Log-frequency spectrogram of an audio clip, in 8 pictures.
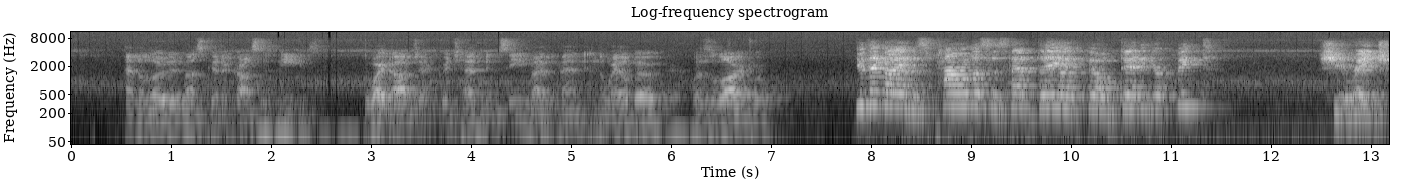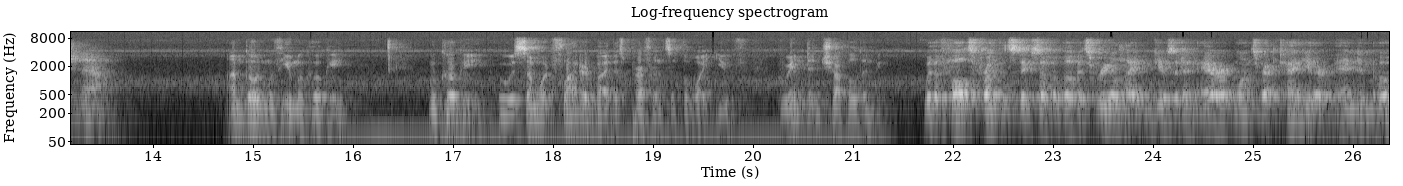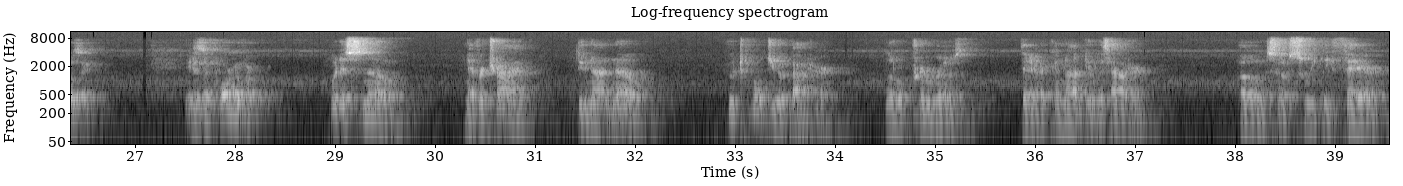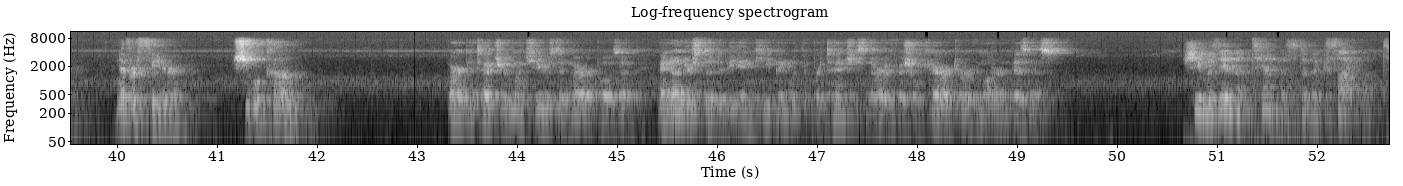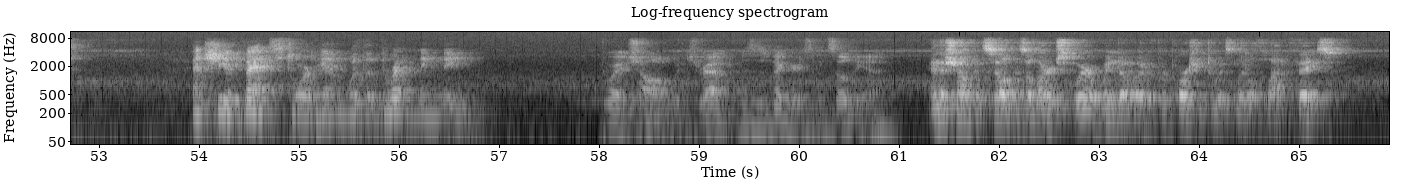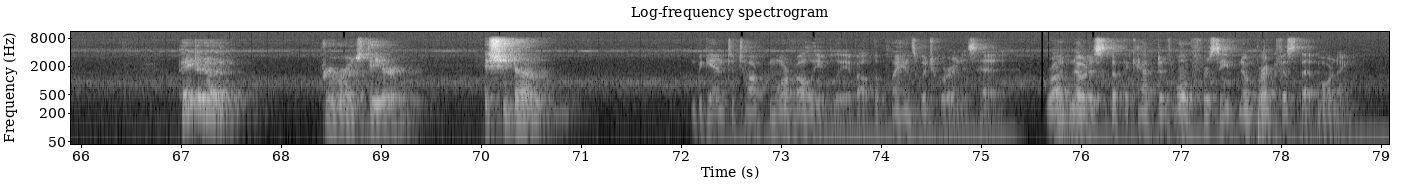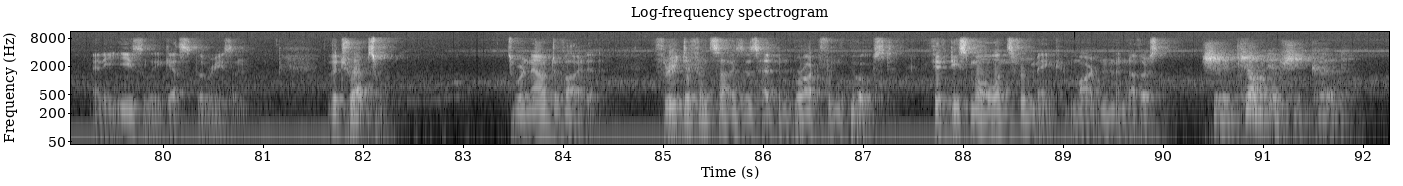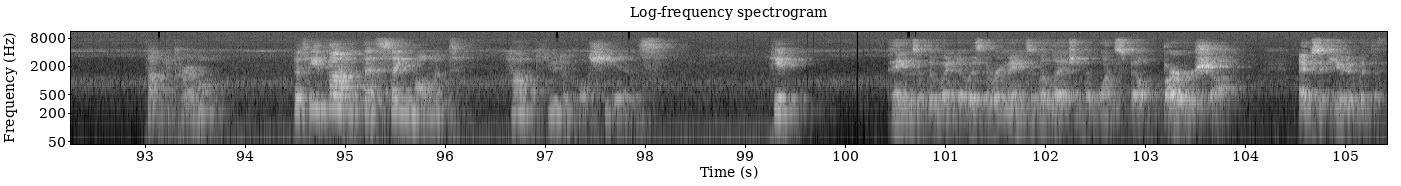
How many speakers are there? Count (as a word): five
